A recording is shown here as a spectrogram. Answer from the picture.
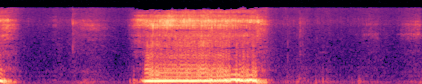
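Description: A sleeping pit bull-type dog snoring: the tail of one snore at the very start, then one steady, pitched snore about a second long in the middle.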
